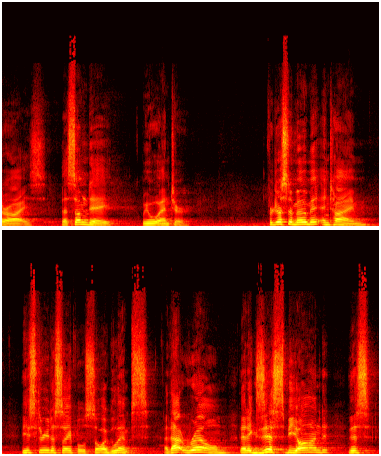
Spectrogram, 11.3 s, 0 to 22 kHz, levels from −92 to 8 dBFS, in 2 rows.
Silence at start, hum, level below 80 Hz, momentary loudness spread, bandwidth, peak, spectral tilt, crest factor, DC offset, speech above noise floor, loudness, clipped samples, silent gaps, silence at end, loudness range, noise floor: 0 s; none; -56 dBFS; 16 LU; 18.5 kHz; -2 dBFS; -4.5 dB/octave; 18 dB; under 0.1%; 34 dB; -19 LUFS; under 0.1%; none; 0.15 s; 6 LU; -53 dBFS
